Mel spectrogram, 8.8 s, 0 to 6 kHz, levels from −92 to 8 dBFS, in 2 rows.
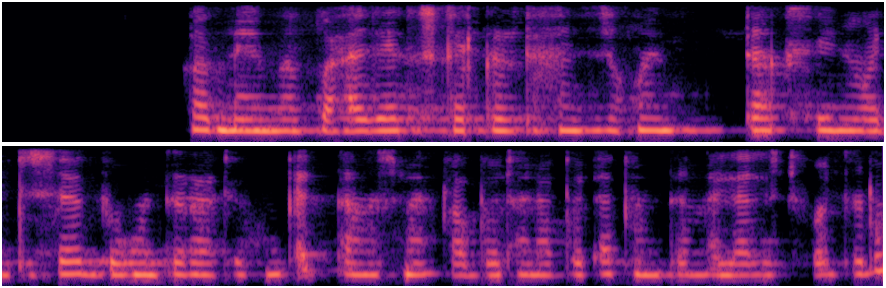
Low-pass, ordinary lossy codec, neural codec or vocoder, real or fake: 5.4 kHz; AAC, 48 kbps; codec, 44.1 kHz, 3.4 kbps, Pupu-Codec; fake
